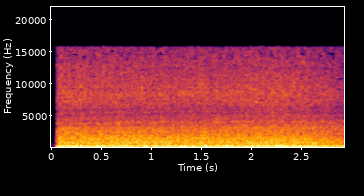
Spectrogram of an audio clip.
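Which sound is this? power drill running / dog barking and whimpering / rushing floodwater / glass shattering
rushing floodwater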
